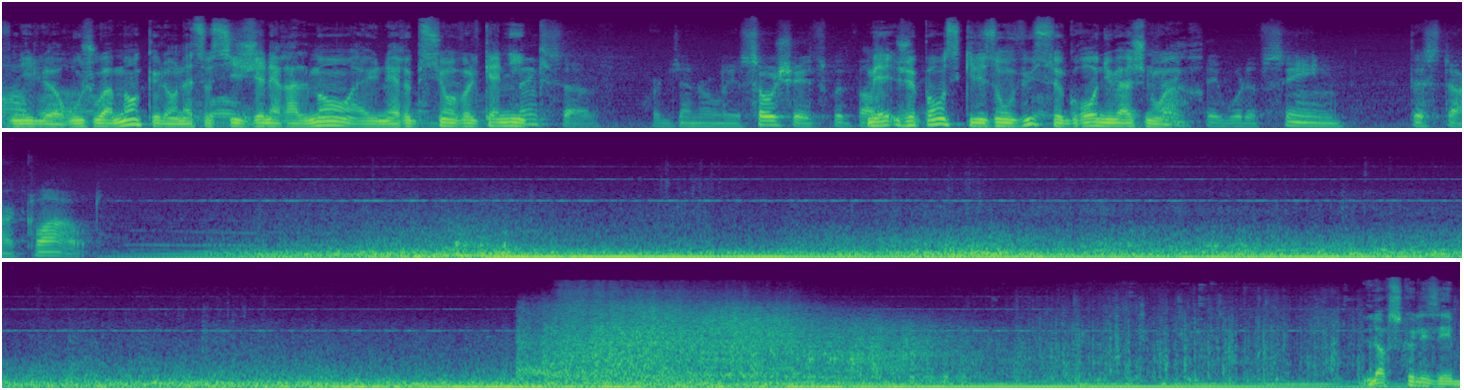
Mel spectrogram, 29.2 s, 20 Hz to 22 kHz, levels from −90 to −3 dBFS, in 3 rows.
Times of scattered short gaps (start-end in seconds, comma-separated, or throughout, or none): none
